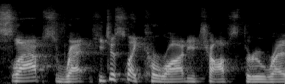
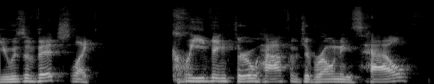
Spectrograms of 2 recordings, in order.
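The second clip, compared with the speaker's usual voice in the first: ordinary talk, nothing marked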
